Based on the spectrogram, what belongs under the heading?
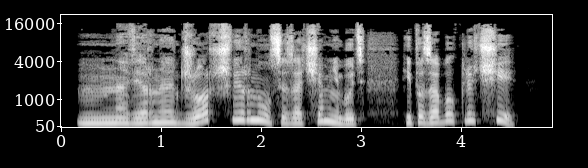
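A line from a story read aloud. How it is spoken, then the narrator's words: Uncertain. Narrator (Russian): неуверенно произнесла Мэри Дактон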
